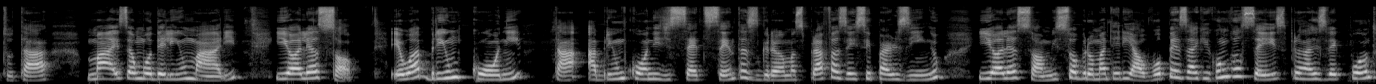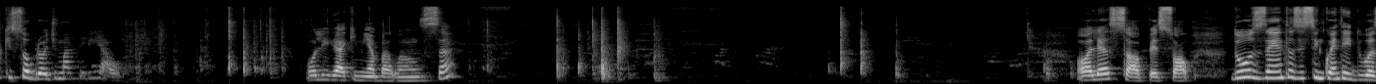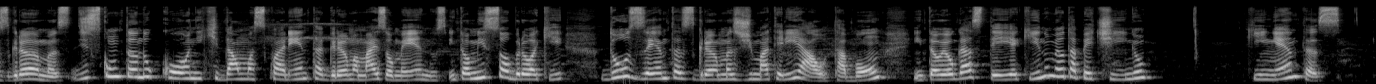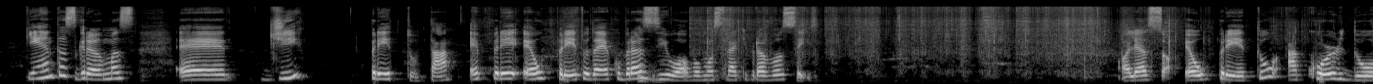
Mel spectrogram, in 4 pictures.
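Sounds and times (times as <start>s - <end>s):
plastic wrapper crinkling: 15.0s - 16.8s, 46.0s - 55.0s.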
